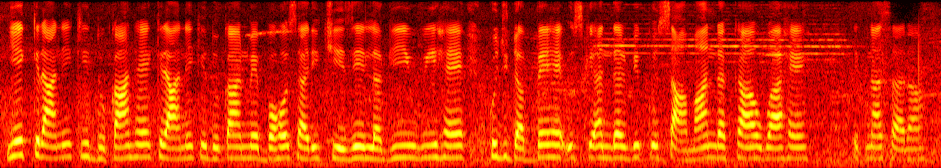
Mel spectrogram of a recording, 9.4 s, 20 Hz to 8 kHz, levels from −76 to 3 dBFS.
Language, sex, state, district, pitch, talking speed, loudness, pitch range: Hindi, female, Haryana, Rohtak, 205 Hz, 185 wpm, -17 LUFS, 195-215 Hz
